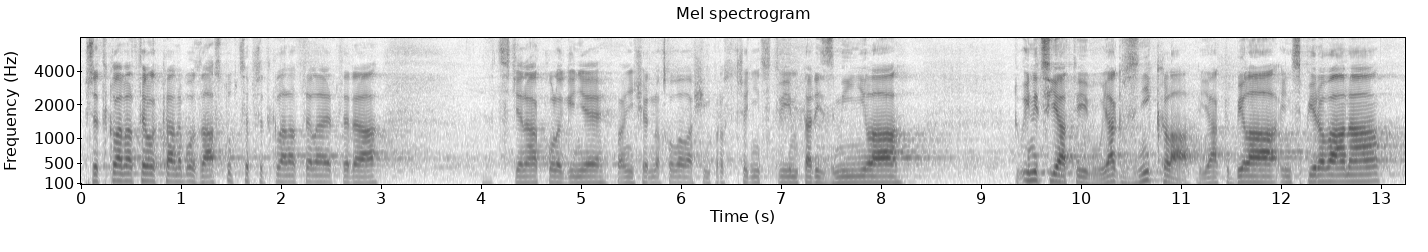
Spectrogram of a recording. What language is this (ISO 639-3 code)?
ces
